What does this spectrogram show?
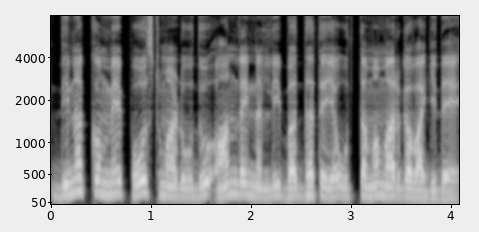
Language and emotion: Kannada, neutral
